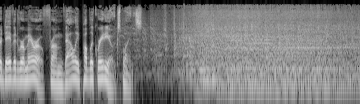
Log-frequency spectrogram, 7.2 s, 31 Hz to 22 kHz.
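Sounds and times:
speech: 0.0 - 3.0, 4.0 - 4.4
tractor engine starting and idling: 2.2 - 7.1.

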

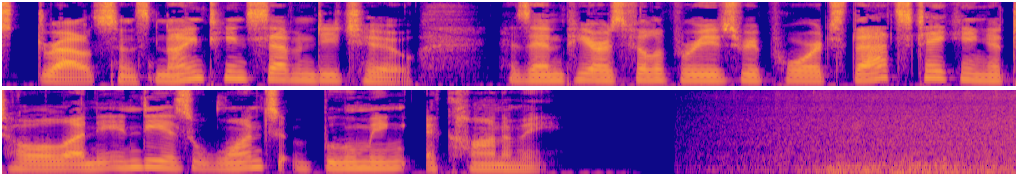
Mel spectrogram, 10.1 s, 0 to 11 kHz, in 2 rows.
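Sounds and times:
speech: 0.2 - 7.9
monsoon rain hissing in India: 8.5 - 10.1
monsoon thunder rumbling in India: 8.6 - 10.1.

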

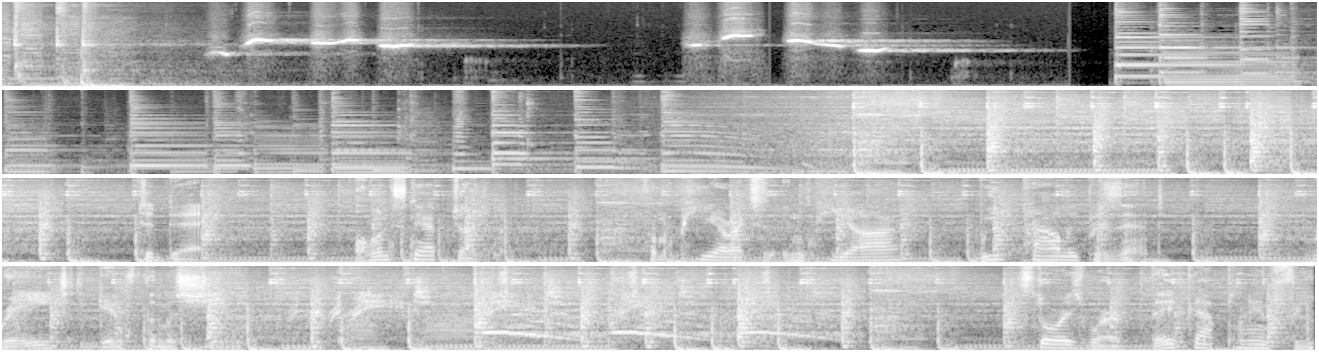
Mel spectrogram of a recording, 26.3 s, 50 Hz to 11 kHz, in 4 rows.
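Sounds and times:
person whistling a short catchy melody with sliding notes: 1.0 - 2.8, 3.4 - 5.2
full instrumental music track: 5.6 - 26.2
speech: 14.0 - 14.3, 14.9 - 15.8, 16.6 - 19.0, 19.7 - 21.0, 24.9 - 26.2.

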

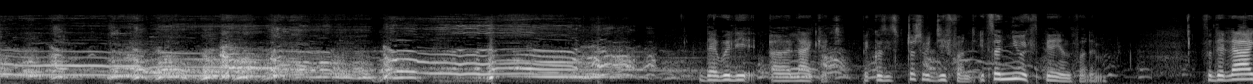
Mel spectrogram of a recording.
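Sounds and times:
pack of hunting hounds howling and baying: 0.0 - 11.9
hunting hounds barking and yipping: 0.0 - 12.0
speech: 7.1 - 11.2, 12.0 - 12.5.

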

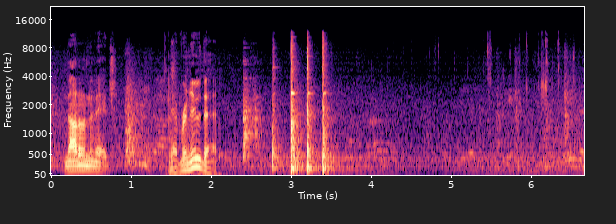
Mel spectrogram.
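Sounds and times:
speech: 0.2 - 2.2
eggs cracked on a flat surface: 4.7 - 6.6.

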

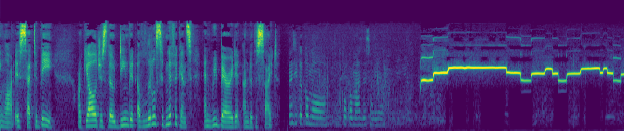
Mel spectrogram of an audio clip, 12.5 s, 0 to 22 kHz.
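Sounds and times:
speech: 0.0 - 8.0
clay whistle blown loud and shrill: 8.4 - 12.4.

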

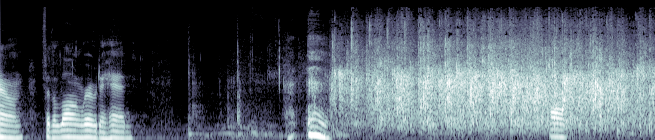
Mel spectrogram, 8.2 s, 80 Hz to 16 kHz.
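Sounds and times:
speech: 0.0 - 1.8, 3.8 - 4.3, 6.9 - 7.2
audience applauding: 3.6 - 8.1.

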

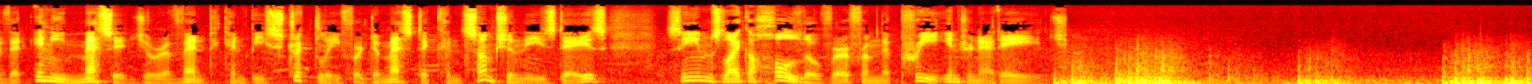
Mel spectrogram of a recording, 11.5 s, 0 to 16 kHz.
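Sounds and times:
speech: 0.0 - 8.3
distant fireworks exploding: 7.9 - 11.4.

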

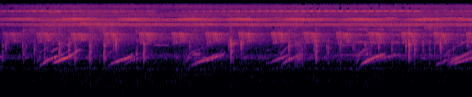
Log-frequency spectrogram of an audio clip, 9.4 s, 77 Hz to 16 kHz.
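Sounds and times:
dense steady insect drone: 0.0 - 9.4
frogs repeating rising whooping calls: 0.0 - 9.4.

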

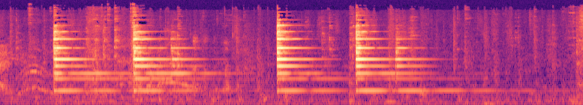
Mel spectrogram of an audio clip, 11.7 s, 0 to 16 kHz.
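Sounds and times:
church bell tolling: 1.1 - 4.7, 5.5 - 9.9.

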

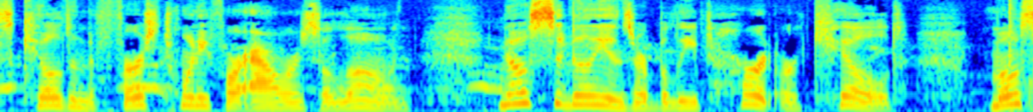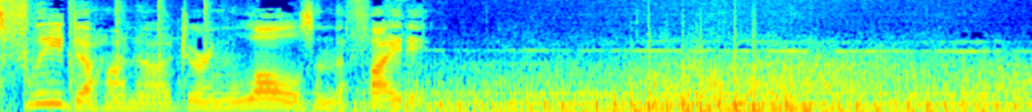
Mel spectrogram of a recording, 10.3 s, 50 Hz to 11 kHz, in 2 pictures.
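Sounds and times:
speech: 0.0 - 7.5
Cobra military attack helicopter rotor blades chopping overhead: 5.1 - 10.3
Cobra military attack helicopter engine roar: 6.2 - 10.3.

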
